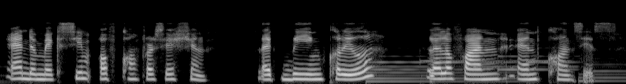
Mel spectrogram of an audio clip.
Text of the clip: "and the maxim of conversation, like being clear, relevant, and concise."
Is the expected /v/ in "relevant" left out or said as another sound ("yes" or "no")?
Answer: yes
